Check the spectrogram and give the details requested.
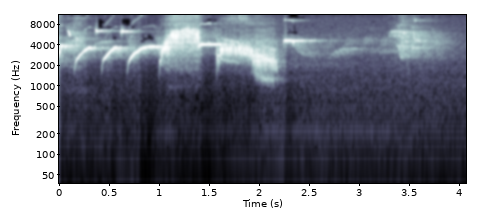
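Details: Canary song for training: three upward-curving whistles followed by harsh buzzy notes and a held whistle, fading to quiet with a soft distant call.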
